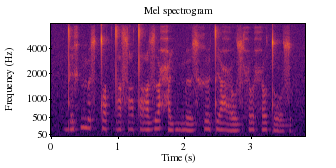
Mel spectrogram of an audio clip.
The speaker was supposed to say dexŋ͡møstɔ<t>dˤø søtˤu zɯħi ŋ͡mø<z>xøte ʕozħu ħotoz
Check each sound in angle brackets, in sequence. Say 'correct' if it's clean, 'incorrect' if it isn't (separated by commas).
correct, correct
